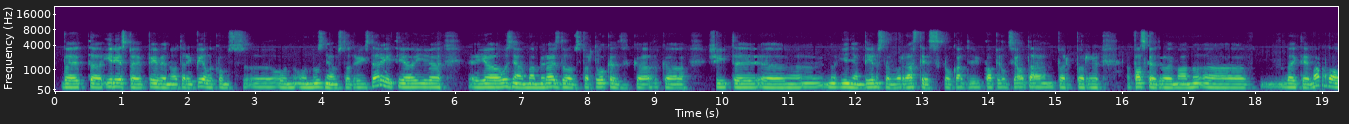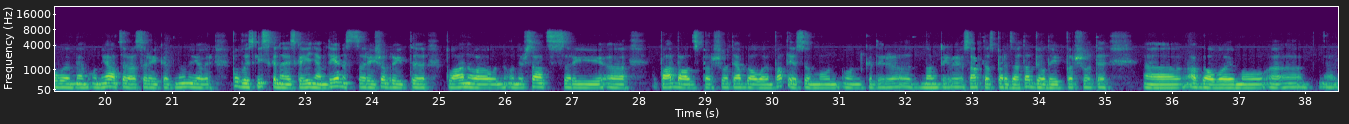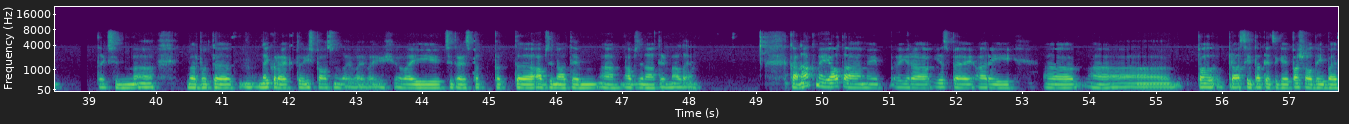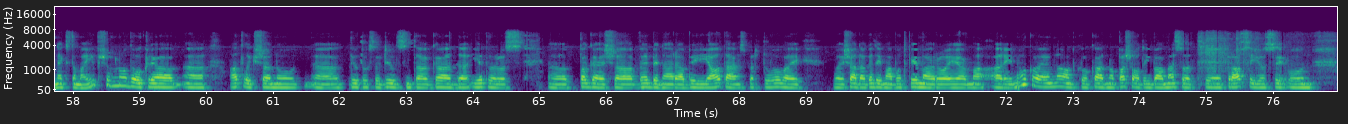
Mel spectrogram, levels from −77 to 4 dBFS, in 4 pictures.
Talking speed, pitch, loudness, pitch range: 100 wpm, 125 Hz, -18 LUFS, 120-135 Hz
